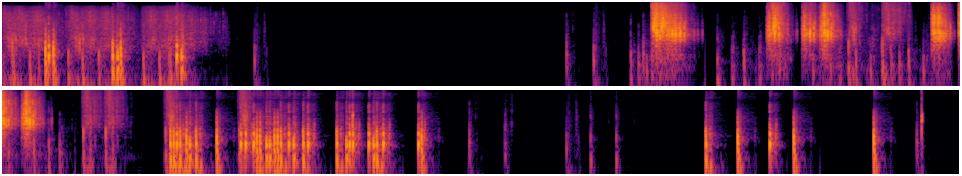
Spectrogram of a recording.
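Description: Stone blocks crack and crumble as a pickaxe digs through them.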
